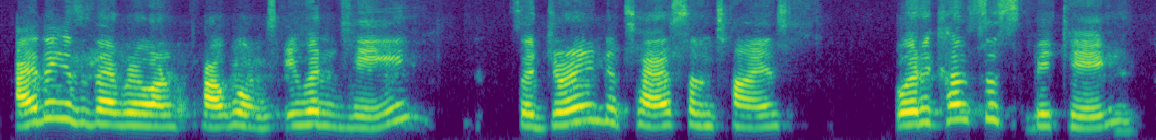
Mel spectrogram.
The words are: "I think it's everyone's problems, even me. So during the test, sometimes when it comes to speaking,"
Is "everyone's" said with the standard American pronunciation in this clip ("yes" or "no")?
no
